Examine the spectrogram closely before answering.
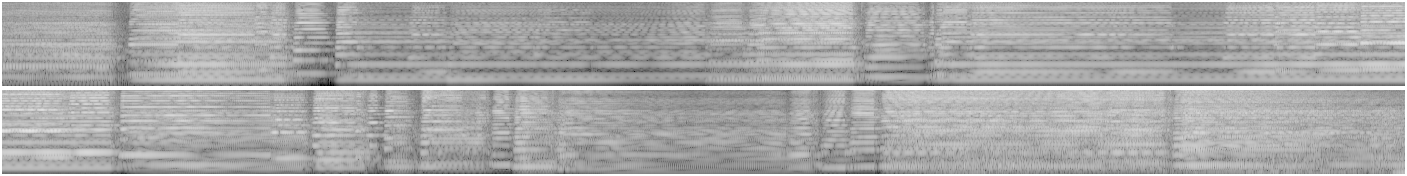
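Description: Button accordion playing a slow tune in long held notes and chords, with bass notes underneath. Near the end a low rumble comes in beneath it.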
